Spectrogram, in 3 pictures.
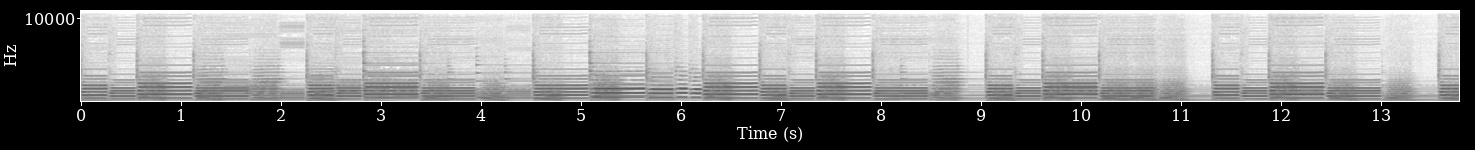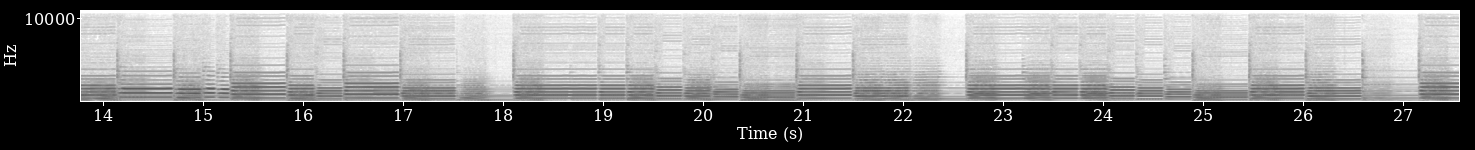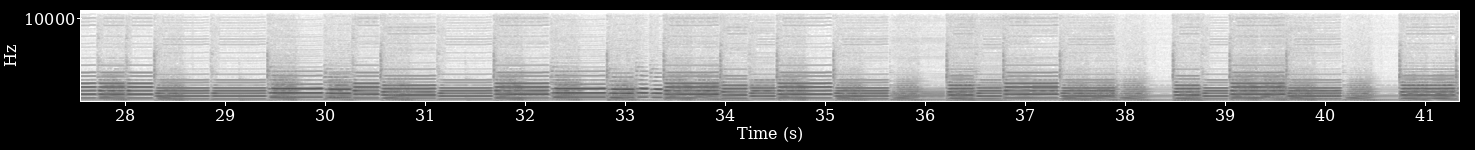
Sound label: The volga boatmen Vienna Waltz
